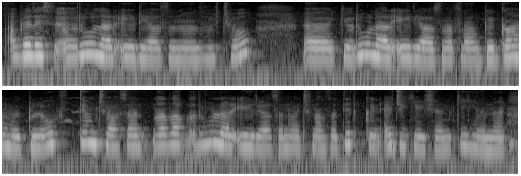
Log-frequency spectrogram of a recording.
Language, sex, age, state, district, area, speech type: Kashmiri, female, 30-45, Jammu and Kashmir, Budgam, rural, spontaneous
